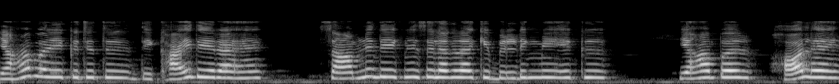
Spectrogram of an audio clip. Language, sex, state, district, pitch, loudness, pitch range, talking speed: Hindi, female, Uttar Pradesh, Hamirpur, 315 Hz, -15 LUFS, 280-325 Hz, 155 wpm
